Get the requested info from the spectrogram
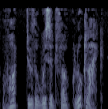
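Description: A man's voice: medium pitch, sing-song, measured pace, a little mellow, breathy edge, no room sound, pitched above the performer's own voice, exaggerated voice. A man voicing a curious, persistent girl in a story, full of questions. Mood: eager curiosity. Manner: inquisitive.

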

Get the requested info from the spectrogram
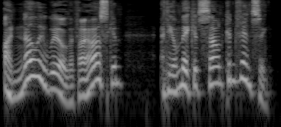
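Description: A man's voice: high-pitched, big pitch swings, brisk, husky, dry recording, clean studio sound, voice pushed up, exaggerated voice. A man voicing an eager, self-assured young man in an audiobook reading.

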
